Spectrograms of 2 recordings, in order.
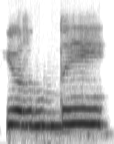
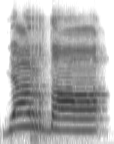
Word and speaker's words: يرضى: ولسوف يرضي. يرضى. الضاد قبلها فتحة. يبقى يرضى. هذه اسمها ألف مكسورة اللي في الآخر دي. ألف تنطق ألف.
